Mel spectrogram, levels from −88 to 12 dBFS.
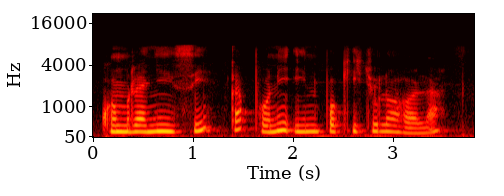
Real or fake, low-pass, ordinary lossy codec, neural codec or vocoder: real; none; none; none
